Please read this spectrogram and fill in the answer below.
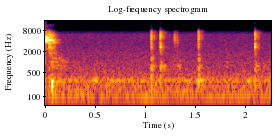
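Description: A few short computer mouse clicks, bunched together about a second in, over quiet room tone.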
